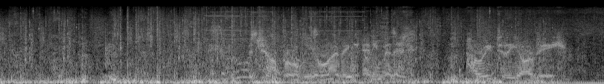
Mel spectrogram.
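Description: Footsteps crunch quickly over dirt and grass.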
